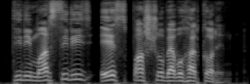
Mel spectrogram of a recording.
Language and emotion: Bengali, neutral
